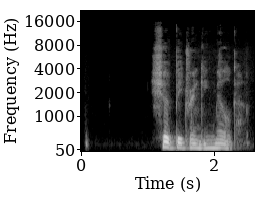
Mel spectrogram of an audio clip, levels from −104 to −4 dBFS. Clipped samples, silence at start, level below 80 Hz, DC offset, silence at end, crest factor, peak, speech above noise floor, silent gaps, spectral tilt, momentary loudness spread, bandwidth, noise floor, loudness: under 0.1%; 1.05 s; -70 dBFS; under 0.1%; 0.2 s; 22 dB; -12 dBFS; over 60 dB; none; -6.5 dB/octave; 13 LU; 13.5 kHz; under -90 dBFS; -31 LUFS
